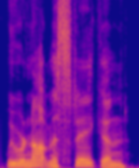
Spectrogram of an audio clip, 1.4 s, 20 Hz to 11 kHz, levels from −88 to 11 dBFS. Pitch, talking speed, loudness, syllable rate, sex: 170 Hz, 170 wpm, -17 LUFS, 6.0 syllables/s, female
